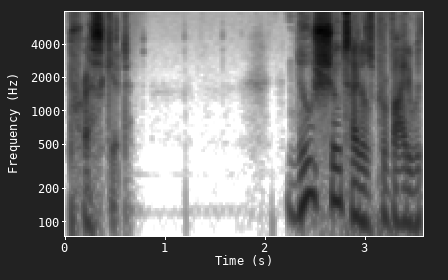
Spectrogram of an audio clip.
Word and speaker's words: Prescott: Now, it's spelled Prescott, but he pronounced it Prescott.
